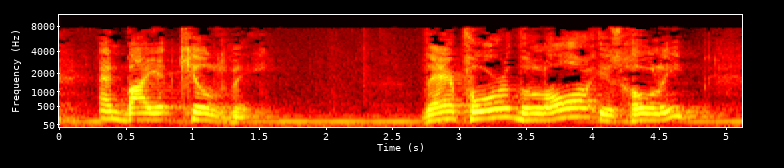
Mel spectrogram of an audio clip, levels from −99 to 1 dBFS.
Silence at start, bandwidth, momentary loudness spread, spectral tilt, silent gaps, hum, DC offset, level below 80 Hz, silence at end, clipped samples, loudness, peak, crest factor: 0 s; 8 kHz; 22 LU; -5 dB/octave; none; none; under 0.1%; -60 dBFS; 0 s; under 0.1%; -24 LUFS; -6 dBFS; 20 dB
